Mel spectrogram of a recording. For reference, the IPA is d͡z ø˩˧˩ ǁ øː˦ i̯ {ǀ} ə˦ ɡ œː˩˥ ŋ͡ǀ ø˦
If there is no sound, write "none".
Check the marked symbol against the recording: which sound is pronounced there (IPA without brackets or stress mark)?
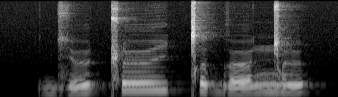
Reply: ǀ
